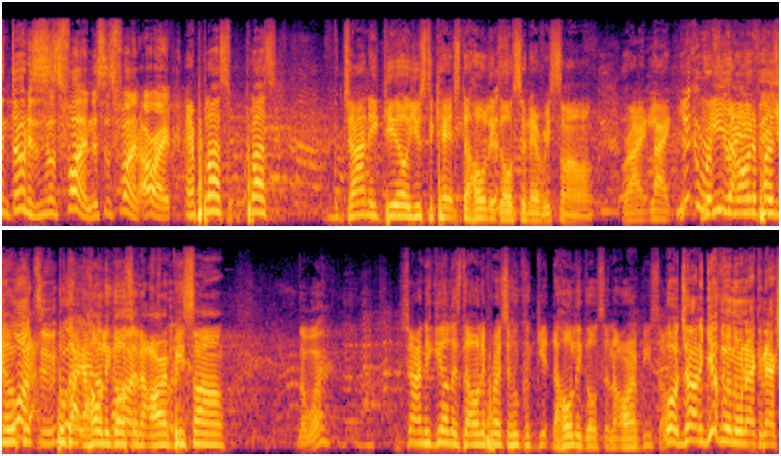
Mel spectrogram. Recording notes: In front of a live audience at the National Association of Black Journalists Conference and Career Fair in Birmingham, Alabama.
